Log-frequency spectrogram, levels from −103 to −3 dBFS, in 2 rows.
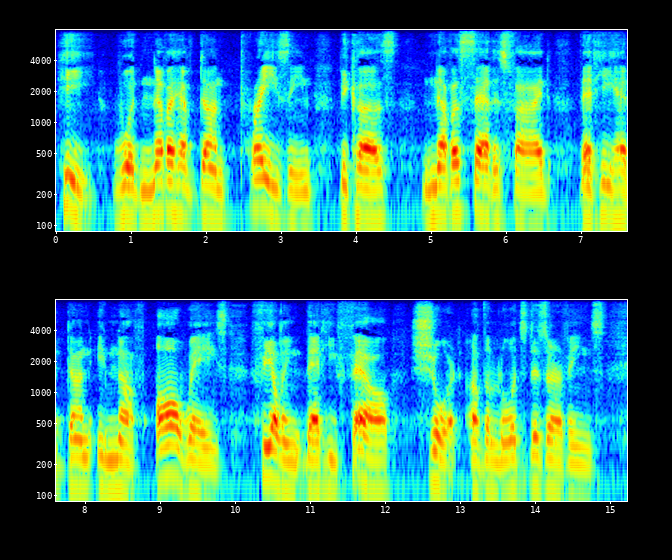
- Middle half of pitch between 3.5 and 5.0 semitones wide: Yes, average, 3.8 semitones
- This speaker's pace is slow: Yes, slow, 95 wpm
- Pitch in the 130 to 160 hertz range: No, low, 115 Hz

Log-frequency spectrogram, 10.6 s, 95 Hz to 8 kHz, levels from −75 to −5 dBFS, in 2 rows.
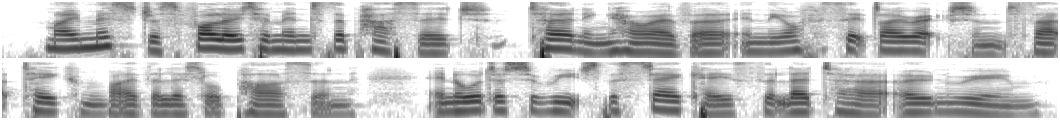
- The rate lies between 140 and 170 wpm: No, average, 180 wpm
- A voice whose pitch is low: No, medium, 160 Hz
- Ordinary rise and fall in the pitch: Yes, average, 4.2 semitones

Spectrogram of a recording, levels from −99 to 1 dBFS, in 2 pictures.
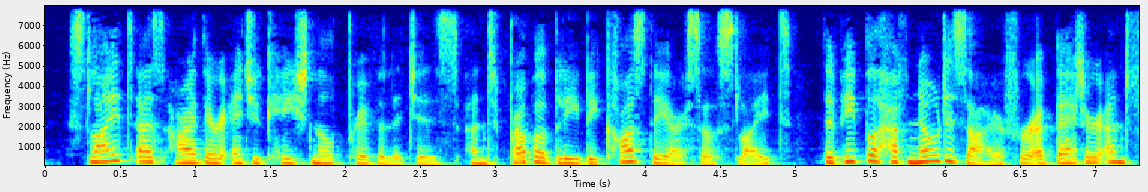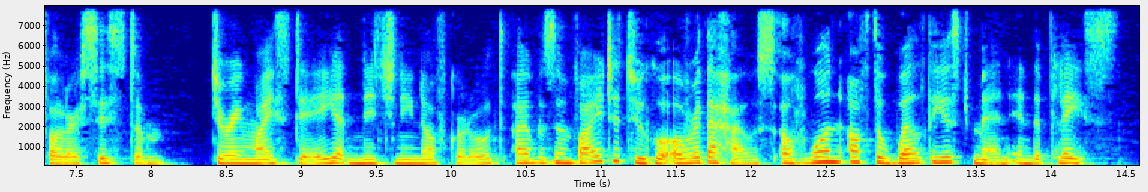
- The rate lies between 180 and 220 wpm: Yes, average, 195 wpm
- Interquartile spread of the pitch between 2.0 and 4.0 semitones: No, average, 4.4 semitones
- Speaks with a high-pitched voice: Yes, high, 215 Hz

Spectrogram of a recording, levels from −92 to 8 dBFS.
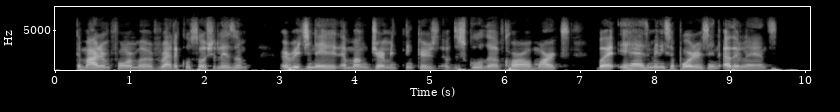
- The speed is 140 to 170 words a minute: Yes, average, 145 wpm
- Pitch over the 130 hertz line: Yes, medium, 185 Hz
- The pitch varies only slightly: Yes, narrow, 1.7 semitones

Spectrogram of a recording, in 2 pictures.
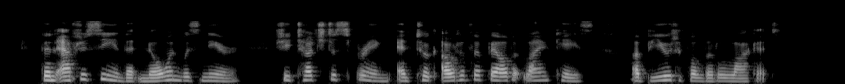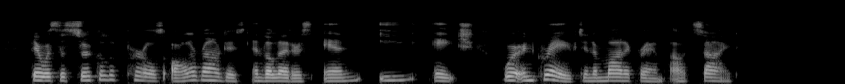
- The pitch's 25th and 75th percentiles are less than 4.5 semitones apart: Yes, average, 3.9 semitones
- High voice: No, medium, 175 Hz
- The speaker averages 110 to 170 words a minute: Yes, average, 155 wpm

